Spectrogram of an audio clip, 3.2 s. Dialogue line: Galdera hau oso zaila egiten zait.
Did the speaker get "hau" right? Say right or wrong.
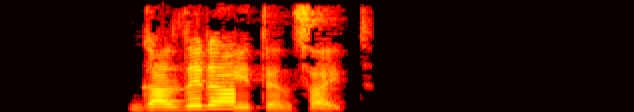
wrong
